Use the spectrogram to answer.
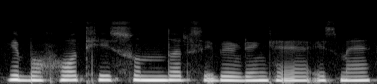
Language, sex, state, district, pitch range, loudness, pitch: Hindi, female, Himachal Pradesh, Shimla, 185-200 Hz, -13 LUFS, 190 Hz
